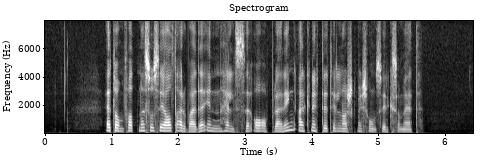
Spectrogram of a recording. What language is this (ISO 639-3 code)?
nor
